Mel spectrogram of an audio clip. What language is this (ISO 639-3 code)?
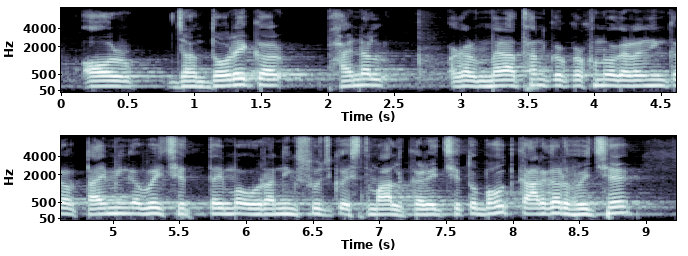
mai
